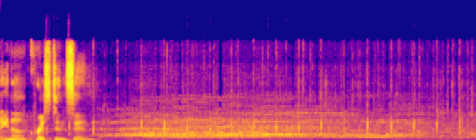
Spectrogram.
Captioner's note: cheering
